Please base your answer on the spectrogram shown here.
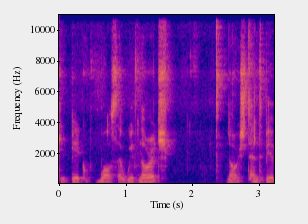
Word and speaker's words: Norwich: So I'm going to talk to you about Norwich and I'm also going to run through Manchester City as well. Norwich, often referred to as Norwich, by US cousins. It's actually pronounced Norwich.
